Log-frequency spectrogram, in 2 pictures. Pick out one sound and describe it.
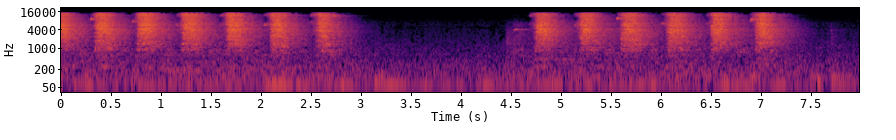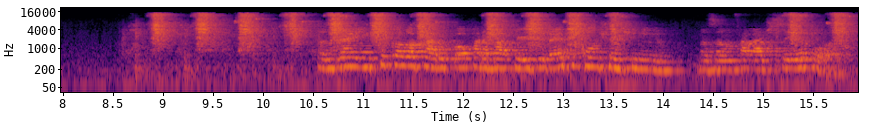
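An airbrush hisses in short, rapid bursts of spray.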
